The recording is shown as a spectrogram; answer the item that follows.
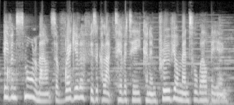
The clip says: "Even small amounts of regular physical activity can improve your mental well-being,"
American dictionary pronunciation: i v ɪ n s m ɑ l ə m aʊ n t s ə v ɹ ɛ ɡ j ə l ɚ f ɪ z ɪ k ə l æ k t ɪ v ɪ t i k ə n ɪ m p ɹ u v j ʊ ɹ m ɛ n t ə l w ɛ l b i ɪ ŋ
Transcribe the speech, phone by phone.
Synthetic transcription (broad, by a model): i v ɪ n s m ɑ l ə m aʊ n t s ə v ɹ ɛ ɡ j l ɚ f ɪ z ɪ k ə l æ k t ɪ v ɪ t i k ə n ɪ m p ɹ u v j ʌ m ɛ n t ə l w ɛ l b i ɪ ŋ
